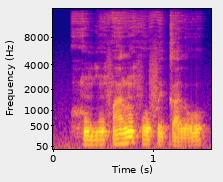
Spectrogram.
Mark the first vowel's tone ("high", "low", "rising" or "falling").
low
